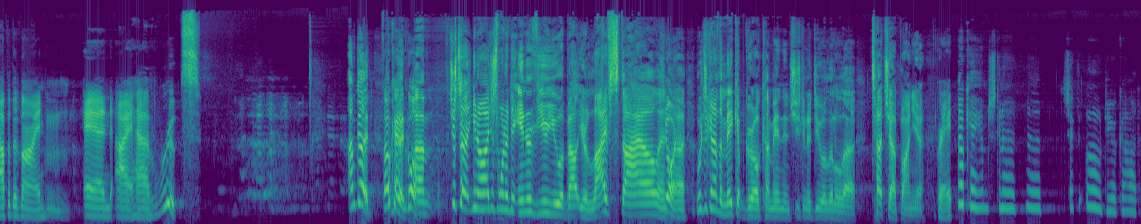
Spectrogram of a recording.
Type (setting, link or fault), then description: setting, busy venue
